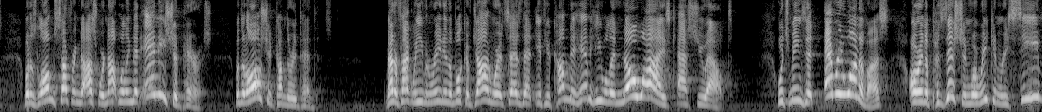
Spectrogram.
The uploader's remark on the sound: in the Sunday Evening Service on November 12, 2023, at Victory Baptist Church in Boonsboro, Maryland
